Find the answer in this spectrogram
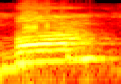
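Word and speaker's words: bomb: বি একে লগে থাকিলে কি হয় এই বি উচ্চারণ হয় জেনে বি ও এম বি বম সি ও এম বি কম ইয়া বি উচ্চারণ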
